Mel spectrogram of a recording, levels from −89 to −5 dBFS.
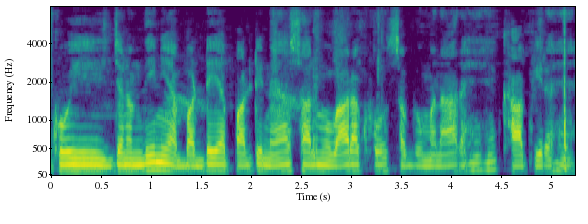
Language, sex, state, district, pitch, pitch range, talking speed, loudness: Hindi, male, Uttar Pradesh, Deoria, 110 Hz, 105-115 Hz, 215 wpm, -16 LUFS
